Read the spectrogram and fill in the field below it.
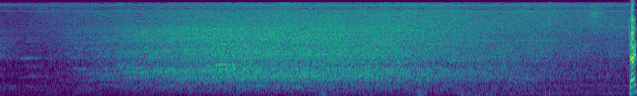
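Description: A large crowd murmurs and prays aloud together.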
